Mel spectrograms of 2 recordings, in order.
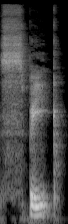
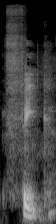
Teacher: You've got a s, which is an alveolar fricative, and then you've got the p, which is a bilabial plosive. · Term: coalescence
